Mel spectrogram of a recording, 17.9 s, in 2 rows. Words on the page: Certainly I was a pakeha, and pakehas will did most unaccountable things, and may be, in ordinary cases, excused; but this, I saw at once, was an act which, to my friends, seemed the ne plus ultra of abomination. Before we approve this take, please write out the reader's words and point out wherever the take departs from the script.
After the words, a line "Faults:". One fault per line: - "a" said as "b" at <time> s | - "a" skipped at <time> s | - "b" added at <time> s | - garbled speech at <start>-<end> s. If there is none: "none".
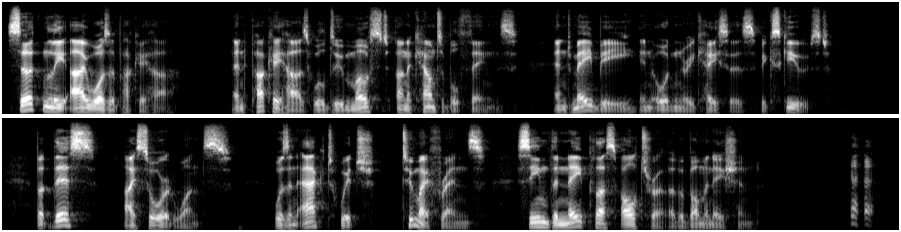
Certainly I was a pakeha, and pakehas will do most unaccountable things, and may be, in ordinary cases, excused; but this, I saw at once, was an act which, to my friends, seemed the ne plus ultra of abomination.
Faults:
- "did" said as "do" at 3.2 s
